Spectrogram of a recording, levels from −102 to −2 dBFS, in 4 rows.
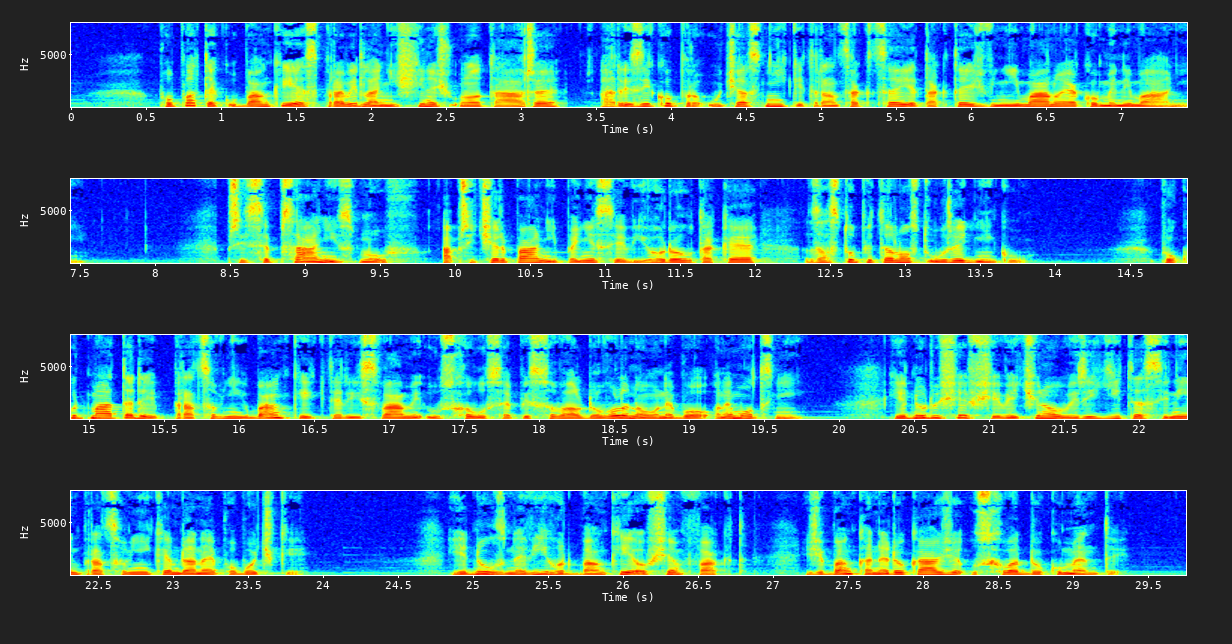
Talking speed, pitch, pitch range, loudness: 130 wpm, 140 Hz, 115-165 Hz, -19 LUFS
